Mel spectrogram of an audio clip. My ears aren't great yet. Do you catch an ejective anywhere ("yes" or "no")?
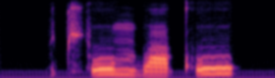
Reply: yes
